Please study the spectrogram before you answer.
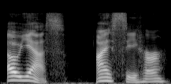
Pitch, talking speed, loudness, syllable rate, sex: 140 Hz, 175 wpm, -17 LUFS, 4.0 syllables/s, female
